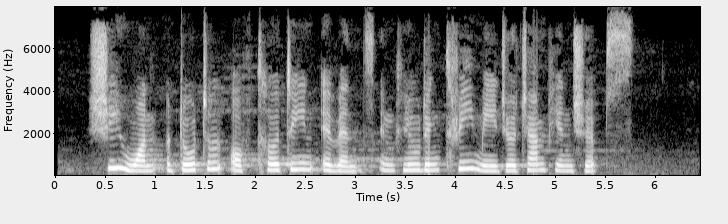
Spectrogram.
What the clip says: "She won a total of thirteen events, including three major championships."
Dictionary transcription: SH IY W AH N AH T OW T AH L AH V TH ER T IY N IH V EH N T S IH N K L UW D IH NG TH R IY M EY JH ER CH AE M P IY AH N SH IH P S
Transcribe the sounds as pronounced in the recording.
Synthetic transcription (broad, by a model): SH IY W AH N AH T OW T AH L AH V T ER T IY N IH V EH N T S IH N K L UW D IH NG T R IY M EY JH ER CH AE M P IY AH N SH IH P S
